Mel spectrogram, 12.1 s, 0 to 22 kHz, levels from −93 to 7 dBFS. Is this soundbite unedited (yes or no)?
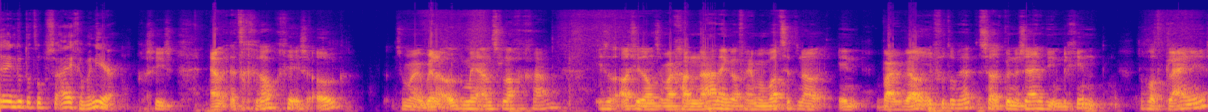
yes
